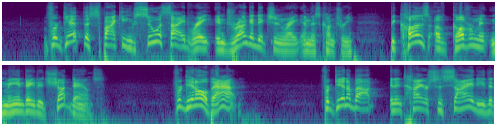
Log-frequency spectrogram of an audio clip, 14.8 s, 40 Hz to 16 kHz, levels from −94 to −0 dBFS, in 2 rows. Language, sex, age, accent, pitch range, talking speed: English, male, 40-59, American, 130-190 Hz, 105 wpm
